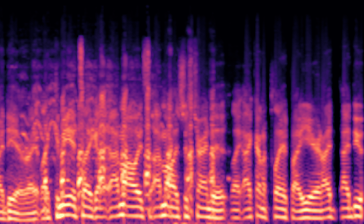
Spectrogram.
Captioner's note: laughter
